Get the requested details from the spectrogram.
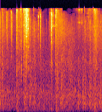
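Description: An explosion bursts with scattering debris.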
